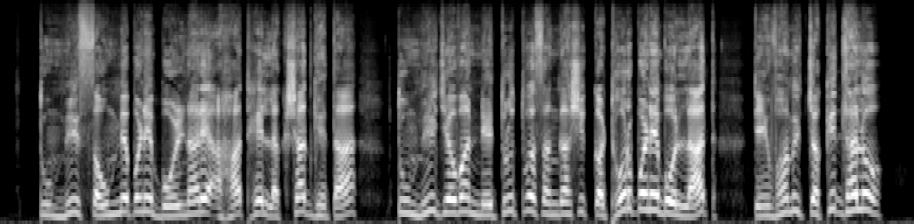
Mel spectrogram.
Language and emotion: Marathi, surprised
